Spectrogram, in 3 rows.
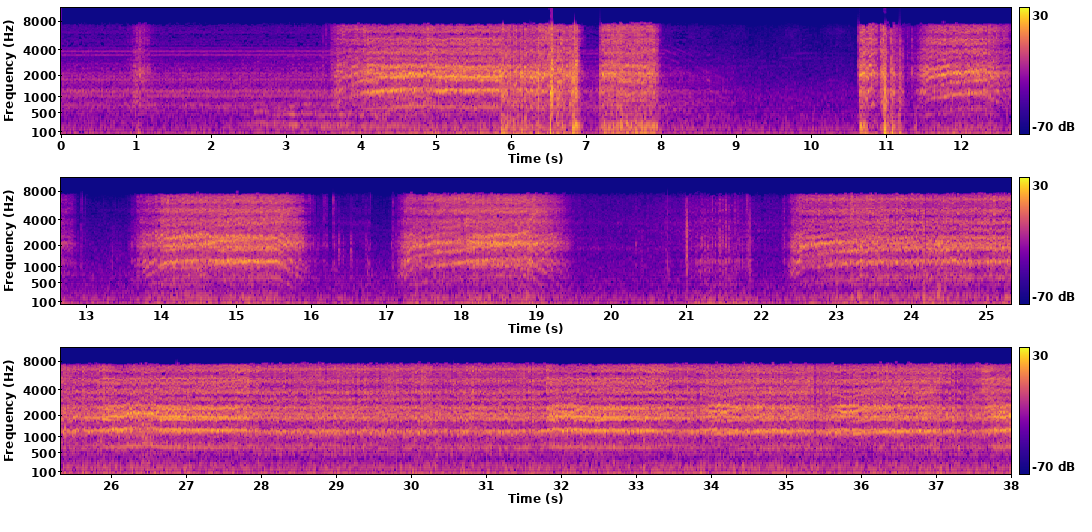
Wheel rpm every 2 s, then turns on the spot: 0, 50, 150, 120, 10, 80, 70, 80, 110, 20, 40, 150, 160, 160, 160, 160, 160, 160, 160.
none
